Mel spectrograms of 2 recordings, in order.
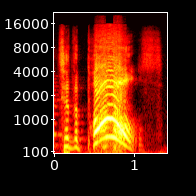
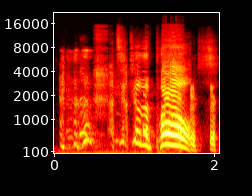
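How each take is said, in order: First: To the polls punched higher and louder, slow; louder, slow slogan shout. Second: Pizza to the polls drawn out slow, higher, through a laugh; slower, laughing repeat; repeated slogan. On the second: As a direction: savor the slogan slowly with a laugh. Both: Acted.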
